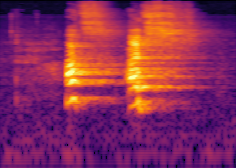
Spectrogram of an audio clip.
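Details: Two quick sneeze bursts about half a second apart in a quiet room, from a Chinese-language teaching skit; sneezing.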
